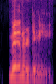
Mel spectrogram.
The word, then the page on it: manatee: American English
